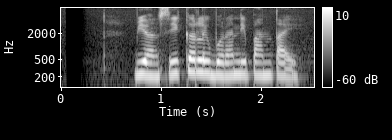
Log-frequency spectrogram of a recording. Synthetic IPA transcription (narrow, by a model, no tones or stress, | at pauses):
biɔnsikərlibuɾandipant̪aj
